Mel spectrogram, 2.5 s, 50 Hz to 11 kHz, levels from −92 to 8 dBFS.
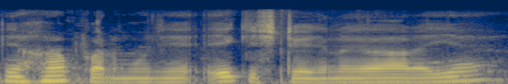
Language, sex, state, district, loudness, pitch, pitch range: Hindi, male, Uttar Pradesh, Saharanpur, -18 LUFS, 115 Hz, 110-135 Hz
